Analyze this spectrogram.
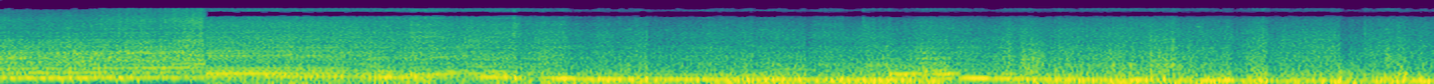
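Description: A car engine roars loudly from inside the cabin, its pitch rising and falling.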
